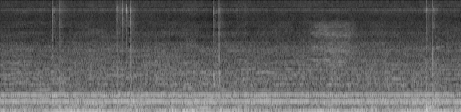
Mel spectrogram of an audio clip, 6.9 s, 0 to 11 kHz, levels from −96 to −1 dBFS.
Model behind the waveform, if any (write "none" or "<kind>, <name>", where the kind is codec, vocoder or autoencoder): codec, SNAC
